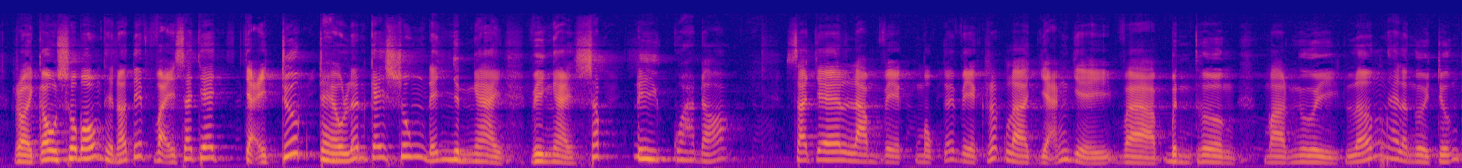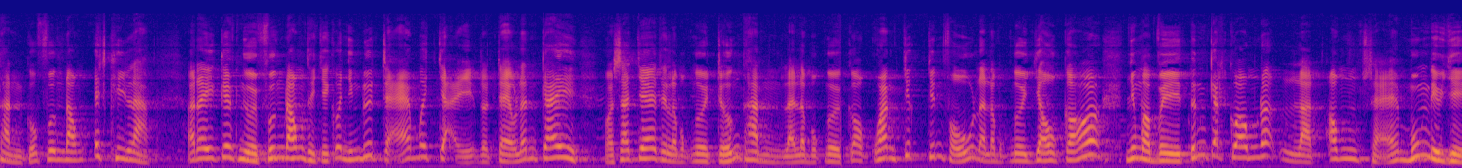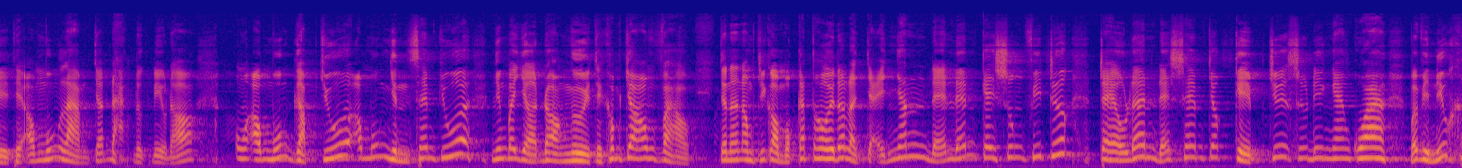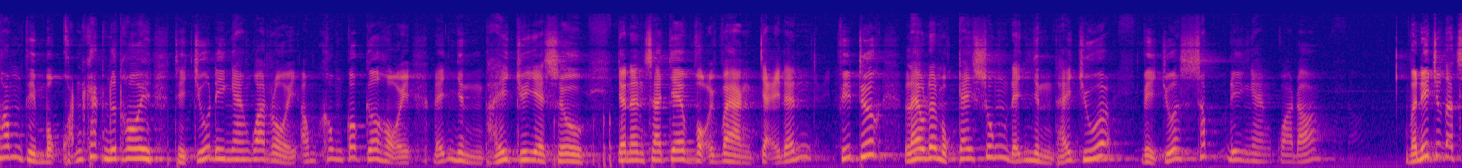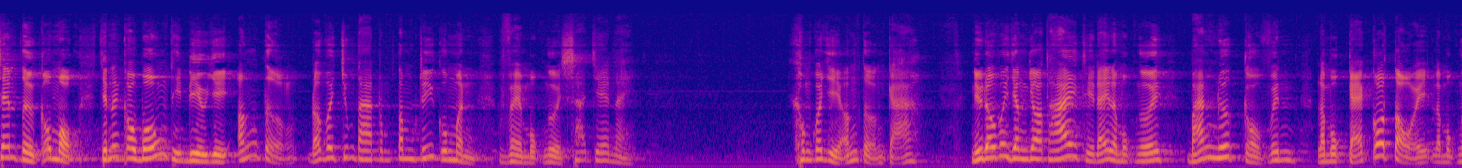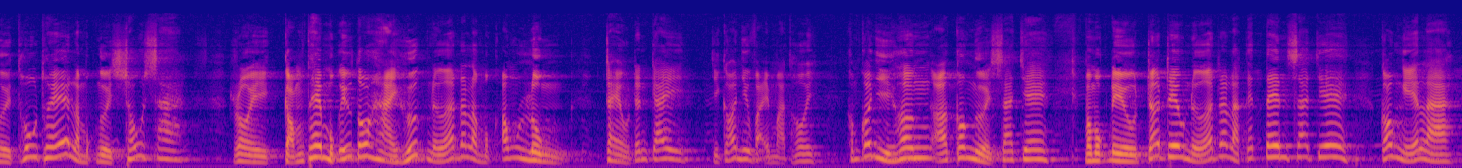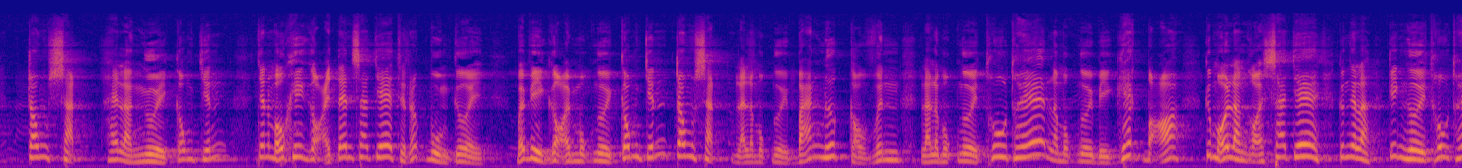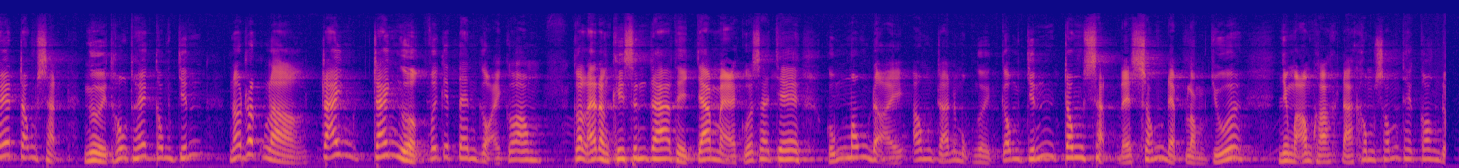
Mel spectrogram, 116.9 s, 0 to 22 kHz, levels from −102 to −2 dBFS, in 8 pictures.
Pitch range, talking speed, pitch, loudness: 170-245 Hz, 230 wpm, 210 Hz, -36 LUFS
